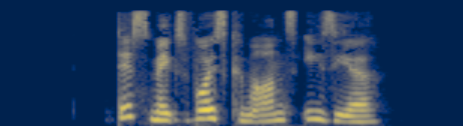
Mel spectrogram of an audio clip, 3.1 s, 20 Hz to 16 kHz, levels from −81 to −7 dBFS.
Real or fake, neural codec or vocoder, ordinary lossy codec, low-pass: fake; codec, 44.1 kHz, 2.6 kbps, DAC; MP3, 48 kbps; 14.4 kHz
